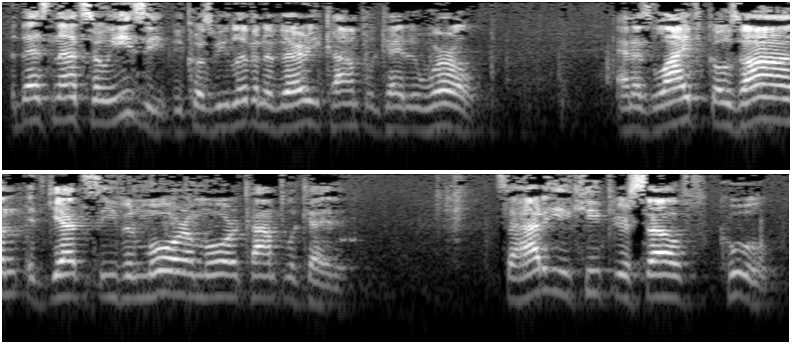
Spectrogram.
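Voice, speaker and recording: A man delivers a humorous sermon. He tells stories in an animated way, full of asides. His voice sits a little higher than most men's. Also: moderate pace. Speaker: rabbi giving a talk.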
